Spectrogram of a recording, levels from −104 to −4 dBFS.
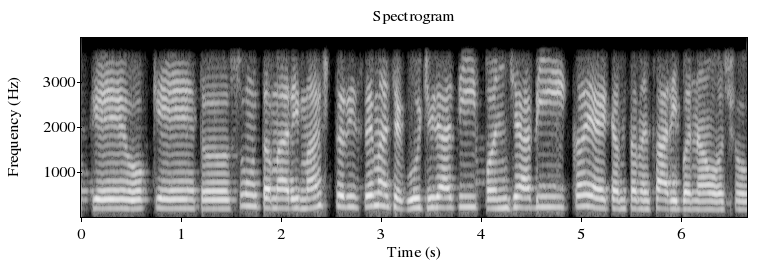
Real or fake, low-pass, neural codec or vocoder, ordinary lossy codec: real; 3.6 kHz; none; none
